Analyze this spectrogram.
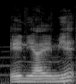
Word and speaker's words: name: Mas esse e como nome n a m e name. Morre no m, não fala name, né? Que é uma é um costume brasileiro.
